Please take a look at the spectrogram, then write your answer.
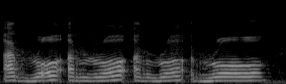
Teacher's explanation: را 2 کاؤنٹس کھینچنا ہے، ٹھیک ہے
